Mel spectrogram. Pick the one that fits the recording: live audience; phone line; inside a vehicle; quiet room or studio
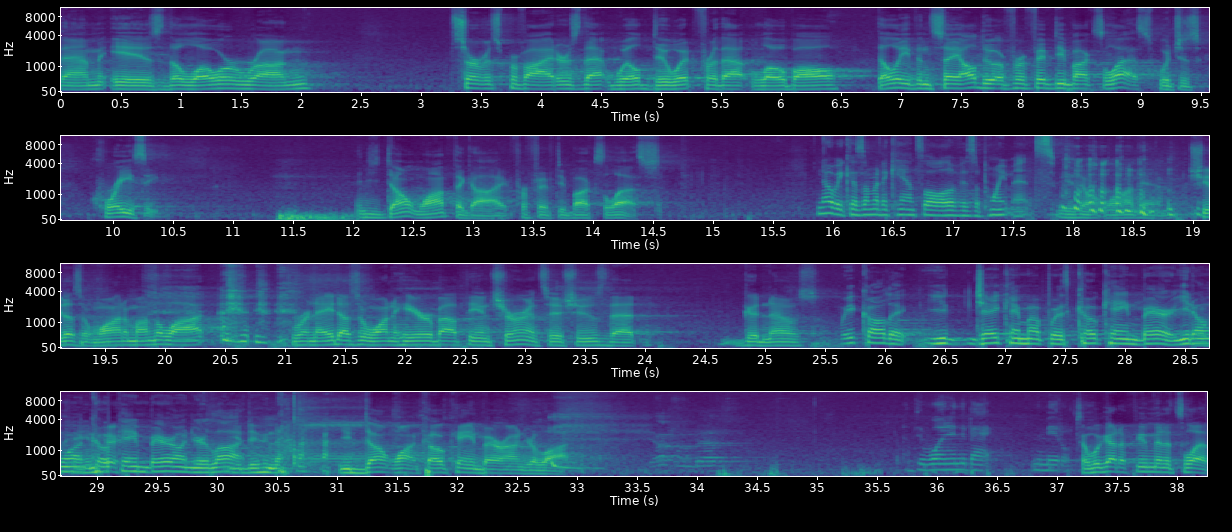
live audience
